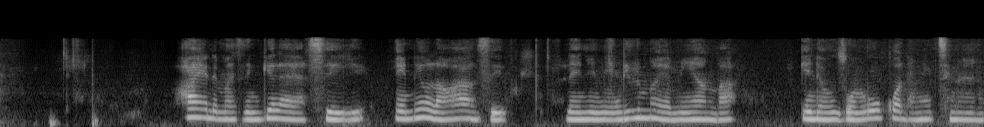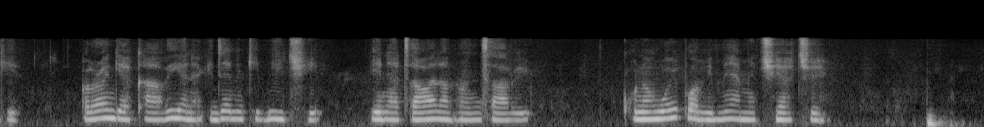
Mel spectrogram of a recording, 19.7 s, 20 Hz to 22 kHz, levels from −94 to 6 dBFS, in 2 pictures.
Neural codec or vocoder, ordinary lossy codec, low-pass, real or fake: codec, 16 kHz, 2 kbps, X-Codec, HuBERT features, trained on LibriSpeech; AAC, 48 kbps; 7.2 kHz; fake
